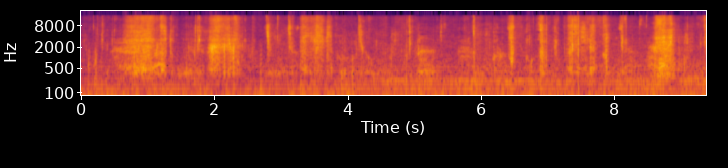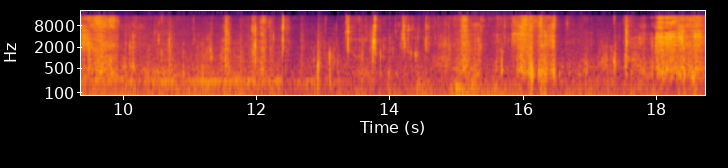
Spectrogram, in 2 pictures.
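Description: Close-miked eating sounds of roast chicken being bitten, torn and chewed: a dense run of small crackles and crunches, with a few louder crunching bites scattered through.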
